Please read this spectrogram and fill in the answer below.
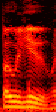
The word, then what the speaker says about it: Beaulieu: Beaulieu, as it's pronounced in America, is a well-known, one of the classic old Zinni.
